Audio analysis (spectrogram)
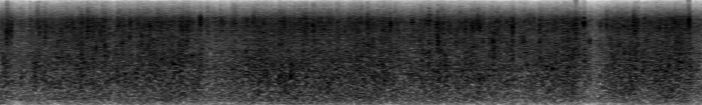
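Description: Steady, heavy rain falls and patters on surfaces outdoors ahead of Hurricane Milton, a dense, continuous hiss at close range with no voices.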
